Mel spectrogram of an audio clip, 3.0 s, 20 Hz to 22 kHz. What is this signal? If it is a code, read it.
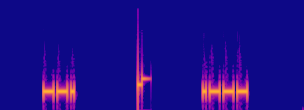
Morse code, heard as a keyed tone, about 36 wpm, 700 Hz. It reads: G J
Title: Single Letters - Rapid-Fire 35wpm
